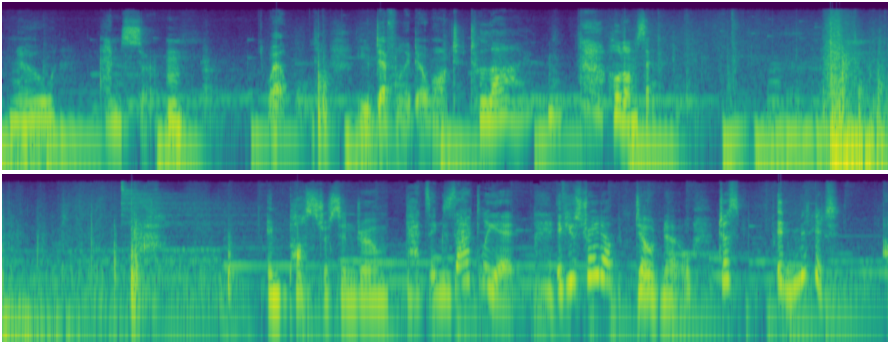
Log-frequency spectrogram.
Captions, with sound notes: - "No answer." Mm. Well, you definitely don't want to lie. Hold on a sec. [book slams] [mystical music] "Imposter syndrome." - That's exactly it. - If you straight up don't know, just admit it.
